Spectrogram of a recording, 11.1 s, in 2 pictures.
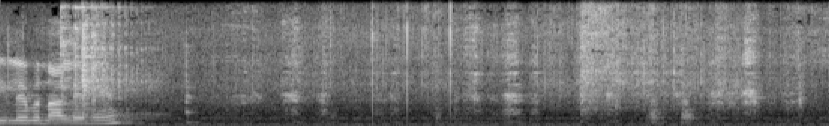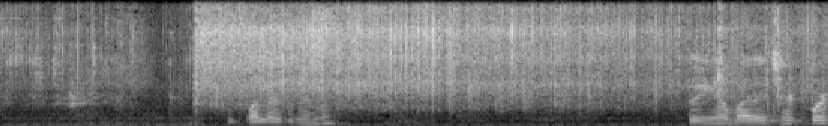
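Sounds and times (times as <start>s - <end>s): batter sizzling in oil: 1.1s - 11.0s
spatula scraping pan: 1.4s - 6.2s.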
